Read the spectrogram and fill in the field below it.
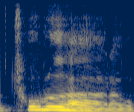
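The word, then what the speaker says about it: צרעה: 성경에 등장하는 소라는 히브리 말로 초르하라고 발음을 하고 있어요.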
